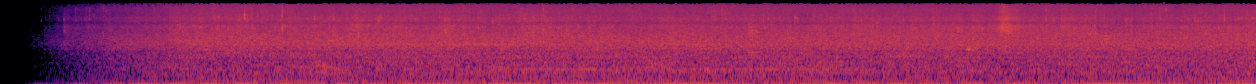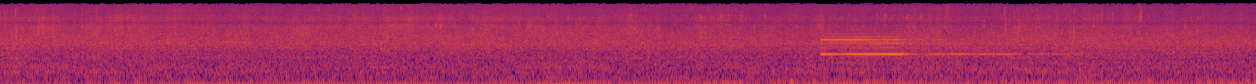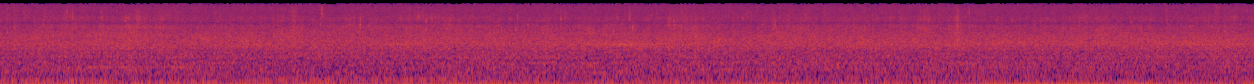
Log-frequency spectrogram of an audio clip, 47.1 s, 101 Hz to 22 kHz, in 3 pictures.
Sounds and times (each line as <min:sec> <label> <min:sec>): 0:00.1 ship 0:47.0
0:23.5 air traffic 0:33.9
